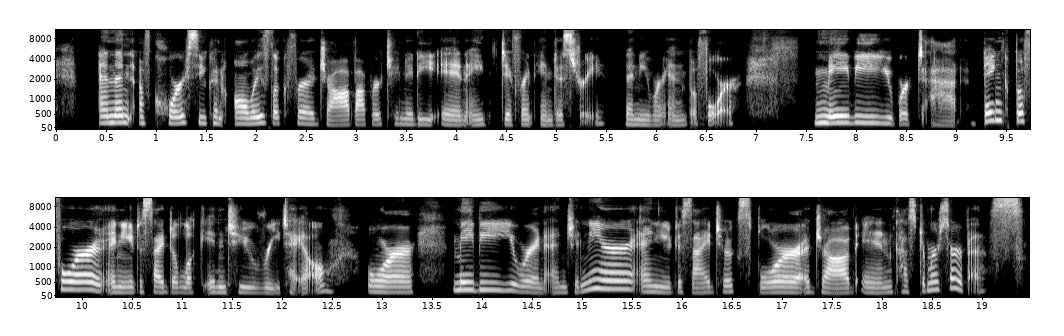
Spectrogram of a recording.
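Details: Adult woman speaking; typical speech.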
